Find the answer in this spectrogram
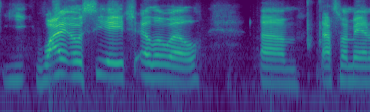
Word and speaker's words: Yochlol: Apparently, it's pronounced Yaklal.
